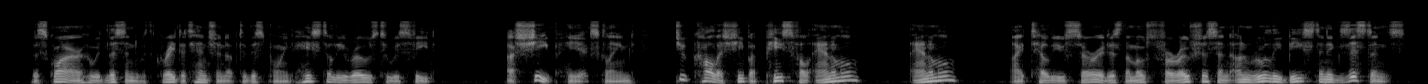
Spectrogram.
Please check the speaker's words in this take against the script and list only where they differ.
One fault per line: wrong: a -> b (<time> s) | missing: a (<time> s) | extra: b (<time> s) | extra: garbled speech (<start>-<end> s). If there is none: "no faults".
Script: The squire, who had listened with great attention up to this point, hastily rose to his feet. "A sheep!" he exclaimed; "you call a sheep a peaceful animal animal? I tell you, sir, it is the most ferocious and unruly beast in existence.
no faults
